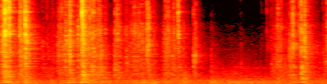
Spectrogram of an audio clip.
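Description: Pip berry garland being fluffed by hand: its stiff stems and little berries rustle and crackle in a run of small clicks that thins out after about two seconds, with a few more near the end.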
